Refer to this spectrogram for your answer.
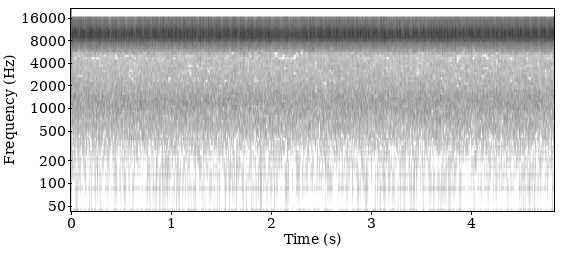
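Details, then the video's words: Male crickets stridulating, rubbing one wing's edge over the toothed vein of the other, make a continuous, very high shimmering trill that pulses rapidly without pause throughout. "Most relaxing cricket sound for 8 hours"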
